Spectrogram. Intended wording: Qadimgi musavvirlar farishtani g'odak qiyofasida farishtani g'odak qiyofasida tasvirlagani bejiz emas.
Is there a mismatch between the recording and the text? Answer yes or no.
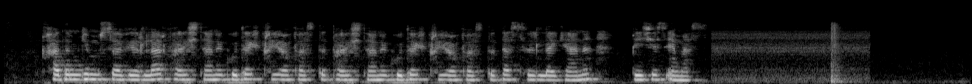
no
